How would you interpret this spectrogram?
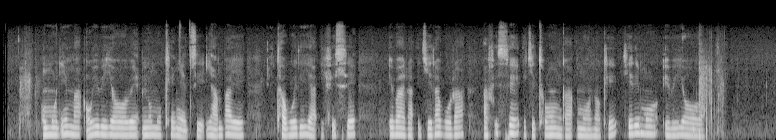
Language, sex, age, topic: Rundi, female, 25-35, agriculture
